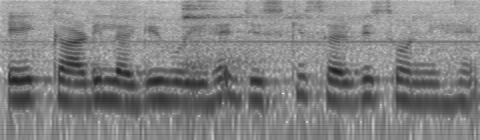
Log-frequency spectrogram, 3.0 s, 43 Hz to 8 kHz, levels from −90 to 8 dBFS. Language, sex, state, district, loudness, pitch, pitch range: Hindi, female, Punjab, Pathankot, -15 LUFS, 195 Hz, 185-205 Hz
